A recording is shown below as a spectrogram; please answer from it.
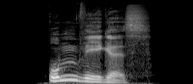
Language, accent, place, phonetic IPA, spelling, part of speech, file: German, Germany, Berlin, [ˈʊmveːɡəs], Umweges, noun, De-Umweges.ogg
- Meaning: genitive singular of Umweg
